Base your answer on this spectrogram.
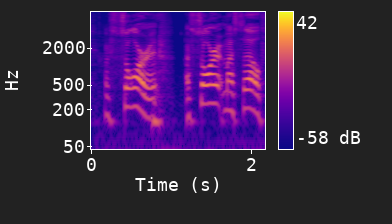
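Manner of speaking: put-on poorly done, slow working-class British accent. Acting out a British character's line from a retold scene: poor British accent. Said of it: "this is how a poor British person talks".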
